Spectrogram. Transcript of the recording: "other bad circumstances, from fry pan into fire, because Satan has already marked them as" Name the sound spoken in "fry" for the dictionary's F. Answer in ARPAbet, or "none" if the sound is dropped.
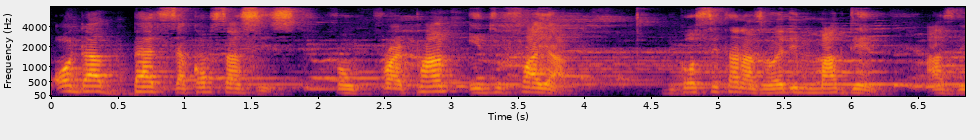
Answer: P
